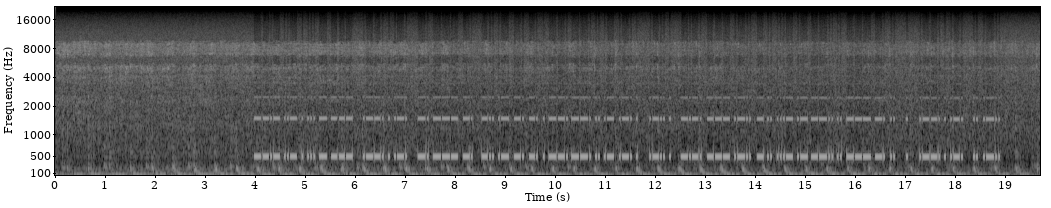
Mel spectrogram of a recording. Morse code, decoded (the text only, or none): QUESTO PER NON DANNEGGIARE LE COLTIVAZIONI E PER IL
